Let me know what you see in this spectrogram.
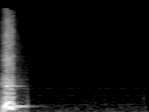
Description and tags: This is from a library of sounds I call "PET Sounds", after the plastic material PET that's mainly used for water bottles. This library contains various sounds/loops created by using waste plastic in an attempt to give this noxious material at least some useful purpose by acoustically "upcycling" it.
ecology, waste, plastic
